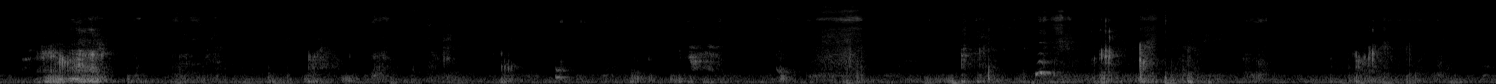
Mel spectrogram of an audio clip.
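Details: At night, French Bulldogs playing together make a loud growl at the start, then a long run of irregular grunts, snorts and short growls with rustling movement throughout.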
